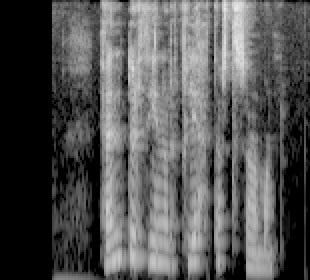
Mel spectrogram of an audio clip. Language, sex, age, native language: Icelandic, female, 40-49, Icelandic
